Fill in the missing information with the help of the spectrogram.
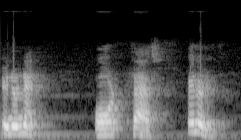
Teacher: internet we remove the T it's become inner net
